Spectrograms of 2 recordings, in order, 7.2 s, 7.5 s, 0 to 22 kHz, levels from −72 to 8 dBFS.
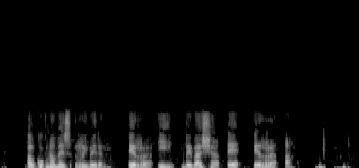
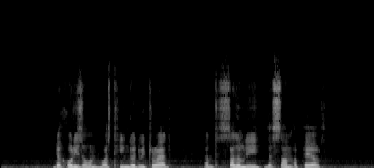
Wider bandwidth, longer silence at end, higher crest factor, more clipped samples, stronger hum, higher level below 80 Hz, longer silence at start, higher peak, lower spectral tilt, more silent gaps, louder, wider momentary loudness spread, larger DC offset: second, 7.8 kHz vs 12.5 kHz; second, 0.2 s vs 1.1 s; about the same, 18 dB vs 16 dB; neither; neither; about the same, -58 dBFS vs -58 dBFS; second, 0.55 s vs 1.05 s; first, -2 dBFS vs -8 dBFS; second, -5.5 dB/octave vs -7 dB/octave; first, 6.19-6.30 s, 6.54-6.67 s vs none; first, -19 LUFS vs -22 LUFS; about the same, 14 LU vs 12 LU; neither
